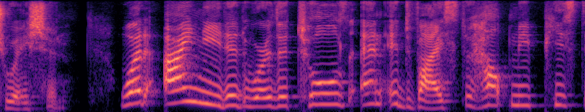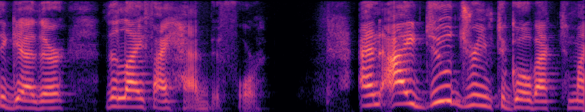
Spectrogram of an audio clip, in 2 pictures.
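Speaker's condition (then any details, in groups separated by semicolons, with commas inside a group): No condition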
